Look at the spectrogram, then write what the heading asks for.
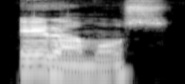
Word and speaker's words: éramos: Nosotros o nosotros éramos. Look at the accent on the E here.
